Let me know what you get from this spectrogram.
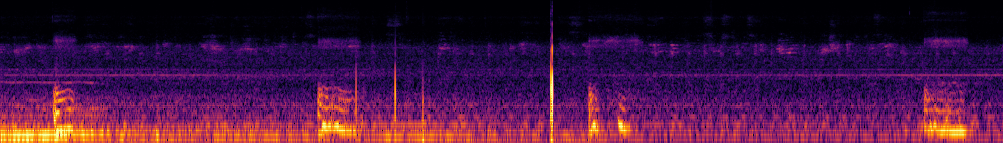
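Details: Sick puppy asleep indoors, snoring in low rasping breaths spaced roughly four to five seconds apart, each a short rough burst, with a couple of sharp clicks between them and a quiet room hum.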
